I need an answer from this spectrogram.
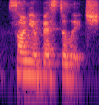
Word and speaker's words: Bestulich: The exact pronunciation is Sonia Bestulich. So it's got the ich sound at the end.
